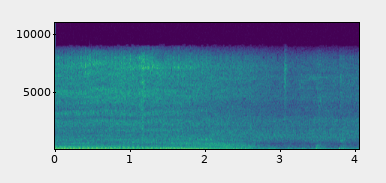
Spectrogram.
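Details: Vauxhall Vectra V6: lumpy, uneven running with an irregular low chuffing beat as revs fall, a misfire. The owner suspects a cylinder problem from fueling and lack of air intake, and it looks like the engine will come out again for a full recondition.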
